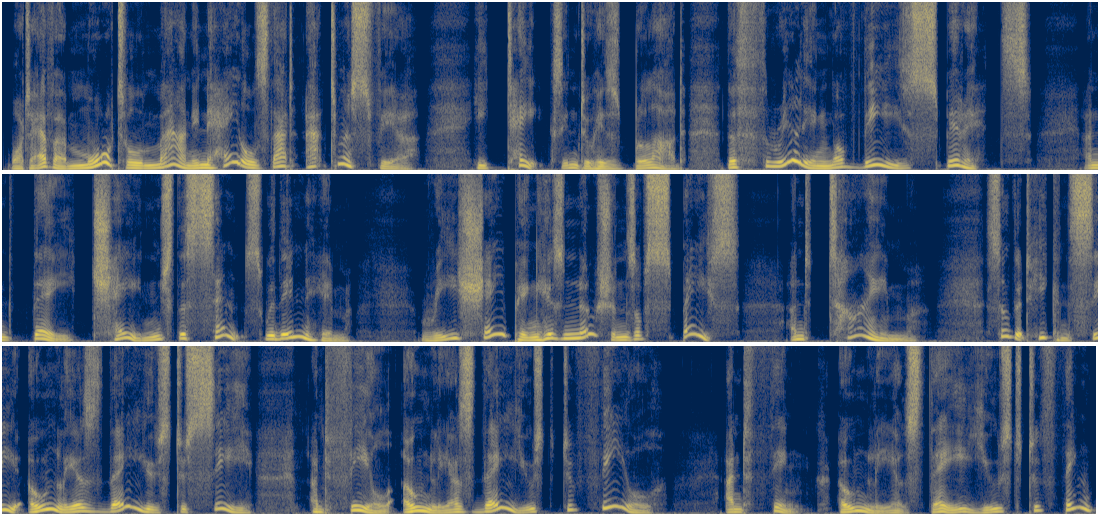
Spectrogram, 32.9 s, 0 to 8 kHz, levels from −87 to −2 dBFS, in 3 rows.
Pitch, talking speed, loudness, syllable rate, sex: 160 Hz, 100 wpm, -19 LUFS, 3.0 syllables/s, male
